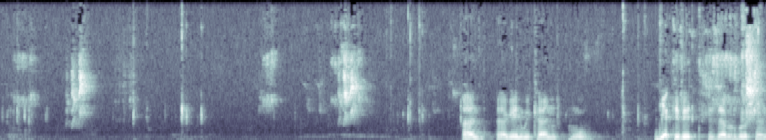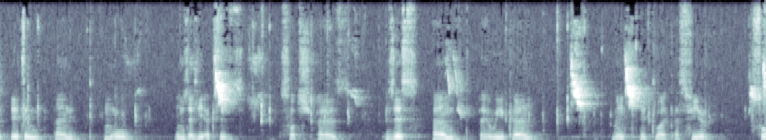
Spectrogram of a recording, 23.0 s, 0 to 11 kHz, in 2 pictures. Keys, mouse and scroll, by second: 0.2 s, 2.6 s, 6.0 alt+a, 6.8 b, 8.3 g, 9.5 o, 10.1 g, 11.6 g, 13.2 g.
